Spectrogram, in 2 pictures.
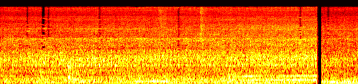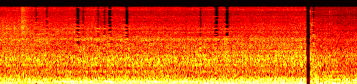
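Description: Street ambience: steady road-traffic noise with a faint hum of vehicle engines, broken twice by a brief dropout where the video is cut.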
